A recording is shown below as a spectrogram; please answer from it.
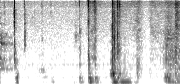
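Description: Several people typing on computer keyboards, with scattered bursts of key clicks at irregular intervals, fairly close and moderately loud, with no talking.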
